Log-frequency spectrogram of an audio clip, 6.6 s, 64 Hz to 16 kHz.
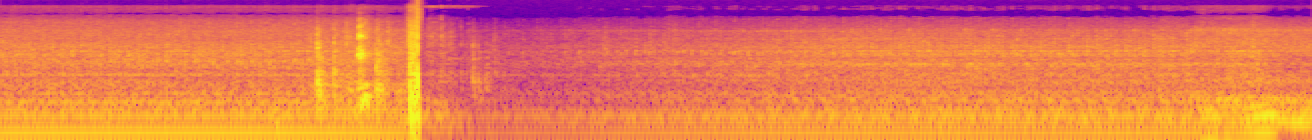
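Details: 2005 Ram 2500 diesel after FASS lift pump and fuel line replacement: steady low idle, then a short burst and a clunk as it settles and shuts down; smooth, even run, no knock, oil pressure good, normal idle.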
